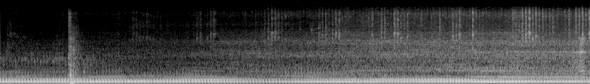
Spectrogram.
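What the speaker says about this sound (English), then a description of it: "Car's loud." A loud drift car's engine runs steadily at close range before a drift event, producing a constant droning idle with a sharp clatter near the start and a slight dip in level midway.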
